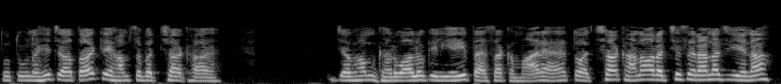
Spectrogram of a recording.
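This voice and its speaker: A man playing disgruntled, fussy men of a household in an animated family story. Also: high-pitched, normal speed, dry recording, lo-fi sound, close to an everyday voice. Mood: reasoning. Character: disgruntled husband and fussy elderly father-in-law of a household.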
